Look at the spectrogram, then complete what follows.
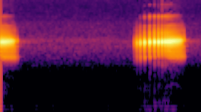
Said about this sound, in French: Tu es ? Je suis le pélodite ponctué.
